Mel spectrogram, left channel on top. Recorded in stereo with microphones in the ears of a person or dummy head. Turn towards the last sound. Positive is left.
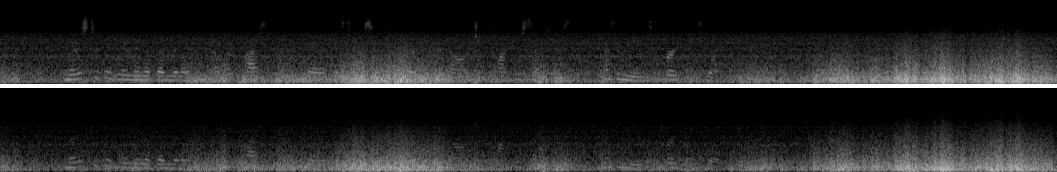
turn(degrees=65)  # may be behind; listen again after turning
